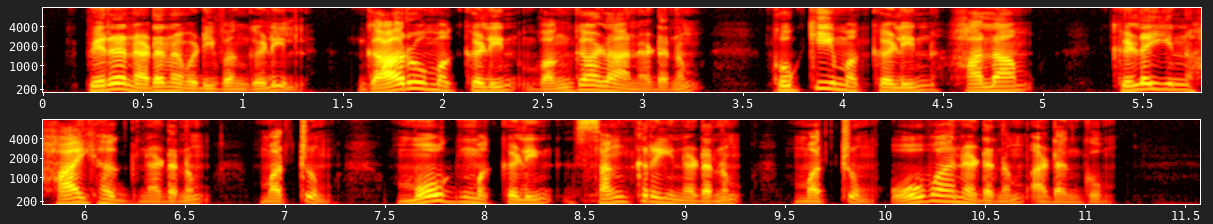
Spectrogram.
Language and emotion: Tamil, neutral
